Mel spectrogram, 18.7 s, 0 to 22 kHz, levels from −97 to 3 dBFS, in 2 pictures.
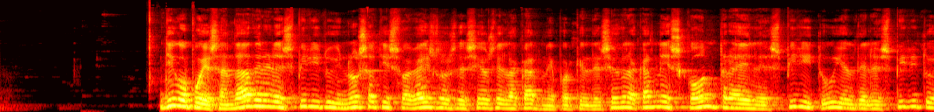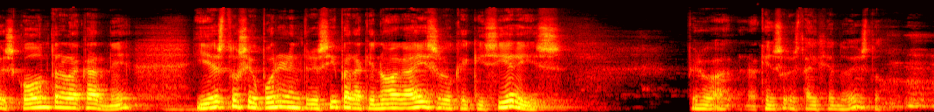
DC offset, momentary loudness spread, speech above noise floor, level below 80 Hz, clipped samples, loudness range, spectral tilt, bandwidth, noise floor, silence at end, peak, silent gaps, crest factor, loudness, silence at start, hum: under 0.1%; 15 LU; 53 dB; -68 dBFS; under 0.1%; 8 LU; -6 dB/octave; 15.5 kHz; -72 dBFS; 0.05 s; 0 dBFS; none; 18 dB; -19 LUFS; 1.6 s; none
